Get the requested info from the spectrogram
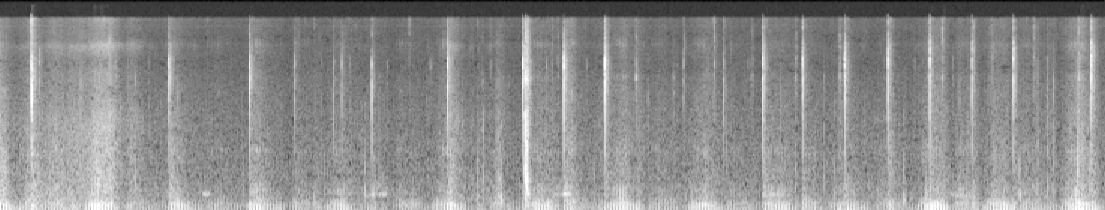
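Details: Hour-old newborn kittens, hungry, keep up a low throbbing purr in repeated short bursts, overlaid by frequent sharp clicks and smacking noises close by, recorded indoors.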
